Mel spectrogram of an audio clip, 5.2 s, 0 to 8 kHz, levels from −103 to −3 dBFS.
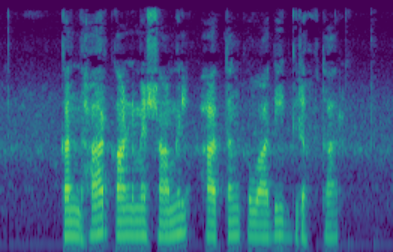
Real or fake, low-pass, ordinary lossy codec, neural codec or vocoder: real; 7.2 kHz; MP3, 64 kbps; none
